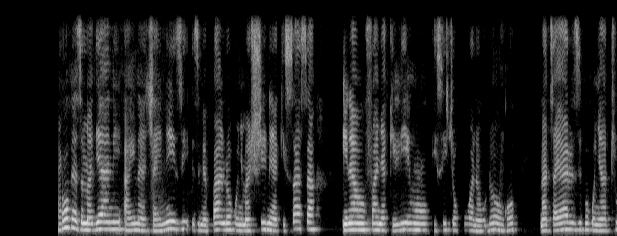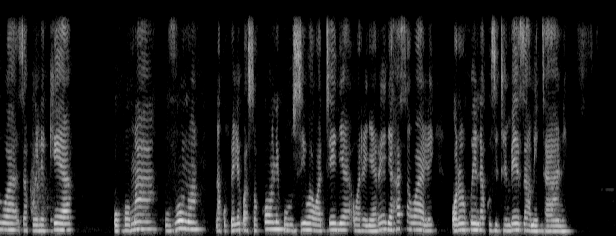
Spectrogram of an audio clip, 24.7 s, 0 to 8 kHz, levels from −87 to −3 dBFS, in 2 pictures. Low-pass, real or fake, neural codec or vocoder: 7.2 kHz; fake; codec, 44.1 kHz, 7.8 kbps, Pupu-Codec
